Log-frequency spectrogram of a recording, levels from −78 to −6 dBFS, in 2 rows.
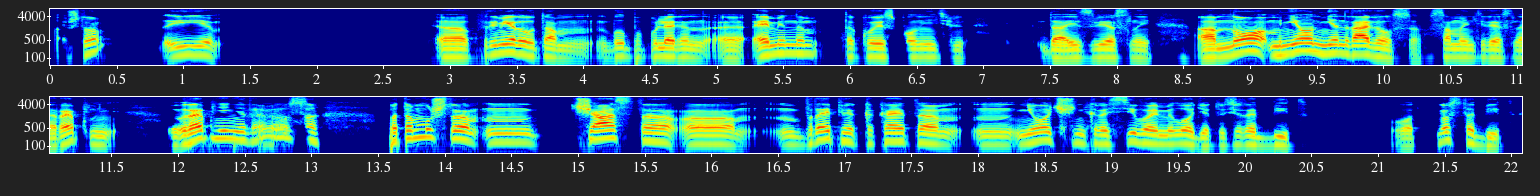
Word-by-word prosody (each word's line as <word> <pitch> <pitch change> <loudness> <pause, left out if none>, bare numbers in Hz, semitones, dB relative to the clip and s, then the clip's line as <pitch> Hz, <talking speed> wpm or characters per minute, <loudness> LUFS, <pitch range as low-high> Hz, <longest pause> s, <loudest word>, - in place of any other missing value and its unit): А, - - -19
что? - - -4 0.5
И 145 0 -2 1.7
э, 115 -1 +1
к - - -35
примеру, 155 -1 +4
там 105 -7 -3
был 125 +6 -8
популярен, 115 -1 0
э, 100 - -4
"Эминем", 165 +2 +2 0.2
такой 120 +1 -3
исполнитель, 115 -3 -7 0.5
да, 105 -1 0
известный. 110 -1 -5 0.3
Ам, 115 +2 +4
но 180 +5 +6
мне 155 +6 0
он 190 -3 +3
не 165 +1 +2
нравился, 150 - +4
самое 115 -1 -5
интересное, 105 -2 -5
рэп, - - +3
м. 125 -2 -9 0.4
Рэп 205 - +6
мне 200 0 -3
не 190 -2 -3
нравился, 170 - -6 0.5
потому 200 +7 -1
что, 190 -5 +2
м, 155 -2 -5 0.2
часто, 185 -5 +5
а, 130 -1 +2 0.5
в - - -16
рэпе 175 -3 +1
какая-то 165 +2 0 0.4
н 120 -1 -7
не 145 +4 -2
очень 165 -4 0
красивая 140 +2 -1
мелодия, 130 -4 -3
то - - -15
есть 115 - -10
это 125 0 -3
бит. 110 0 -11 0.6
Вот 100 0 -8
просто 165 -2 -4
бит. 110 -6 -11
130 Hz, 135 wpm, -25 LUFS, 115-165 Hz, 1.7 s, но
